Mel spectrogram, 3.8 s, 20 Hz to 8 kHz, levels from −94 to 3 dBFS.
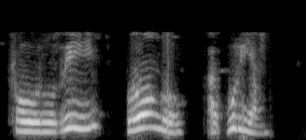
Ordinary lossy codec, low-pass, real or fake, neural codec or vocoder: AAC, 16 kbps; 7.2 kHz; fake; codec, 16 kHz, 4 kbps, FreqCodec, larger model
